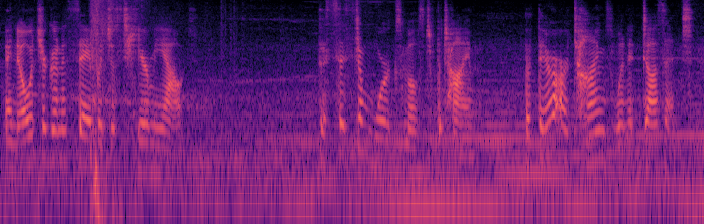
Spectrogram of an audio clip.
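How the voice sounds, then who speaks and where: An actress playing a hardened, self-righteous vigilante in a video game, measured, resolute and unapologetic. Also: female voice, on the low side, animated, natural voice. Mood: cold, resolute. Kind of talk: dramatic video game dialogue. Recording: clear music bed behind voice.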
